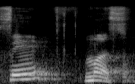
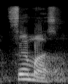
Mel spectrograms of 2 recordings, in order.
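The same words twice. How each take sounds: First: ফেমাস split slowly into ফে and মাস; slow two-beat demonstration of ফেমাস; syllable by syllable. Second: Said in the usual way. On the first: Shown as a demonstration. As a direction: pause in the middle of ফেমাস. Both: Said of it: "কয়েকবার আমাকে থামতে হয়".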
